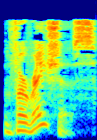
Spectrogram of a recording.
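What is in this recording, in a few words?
"veracious", British English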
